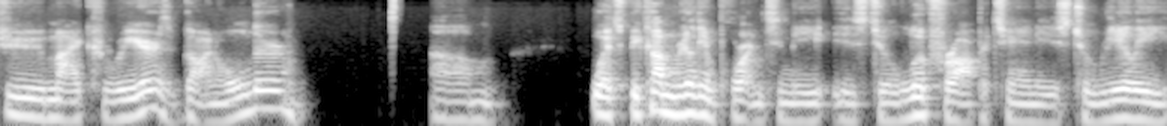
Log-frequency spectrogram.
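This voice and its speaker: A man with a medium pitch speaks at a moderate pace. His pitch varies in an ordinary way. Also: big swings in loudness. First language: Spanish. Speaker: university staff member. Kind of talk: interview. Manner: halting, many fillers.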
